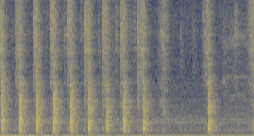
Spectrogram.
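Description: A knife chops onions on a cutting board in a quick, even run of sharp knocks, about a dozen close crisp strikes with a brief pause before the last few.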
